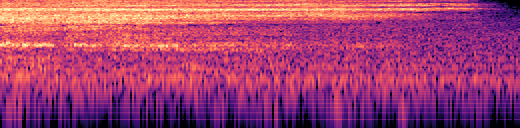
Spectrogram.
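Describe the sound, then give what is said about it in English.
A long, deep breath drawn in through the nose, a steady airy hiss lasting a couple of seconds before tapering off, with no talking. “That life I just filled my lungs with is what I celebrate.”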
